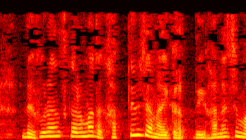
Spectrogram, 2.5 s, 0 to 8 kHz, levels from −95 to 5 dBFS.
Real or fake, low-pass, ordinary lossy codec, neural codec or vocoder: fake; 7.2 kHz; MP3, 32 kbps; vocoder, 22.05 kHz, 80 mel bands, HiFi-GAN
